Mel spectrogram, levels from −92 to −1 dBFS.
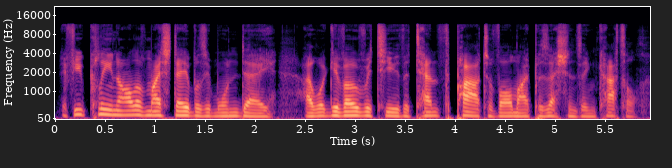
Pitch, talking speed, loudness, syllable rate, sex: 125 Hz, 250 wpm, -21 LUFS, 5.6 syllables/s, male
